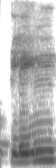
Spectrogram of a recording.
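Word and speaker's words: क्लीं: मंत्र का जो प्रोनाउंसिएशन है वो क्लिंग कृष्ण क्लिंग है।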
